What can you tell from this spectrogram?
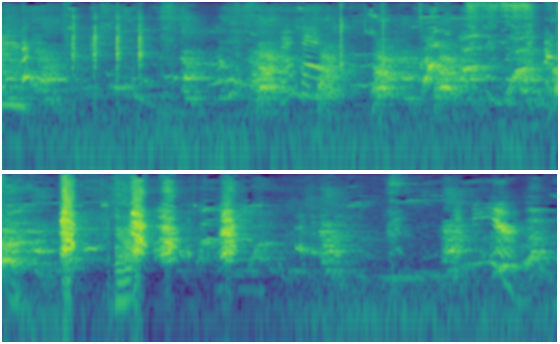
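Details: Rat Terrier letting out a quick, irregular string of bright yips and short barks, close to two per second, with a few whimpering slides and a human voice faintly mixed in.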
